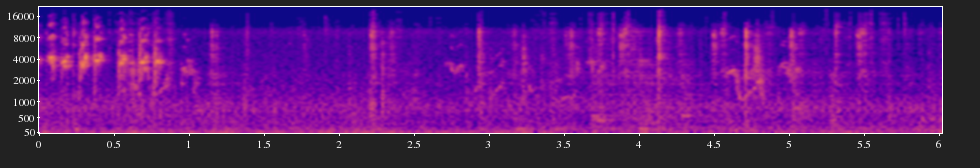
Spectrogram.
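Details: Aviary budgerigars at play near nesting boxes: a rapid string of sharp, bright chirps opens, followed by scattered soft ticking clicks and faint twitters.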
